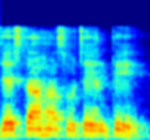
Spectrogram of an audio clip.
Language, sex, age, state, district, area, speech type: Sanskrit, male, 30-45, Telangana, Narayanpet, urban, spontaneous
